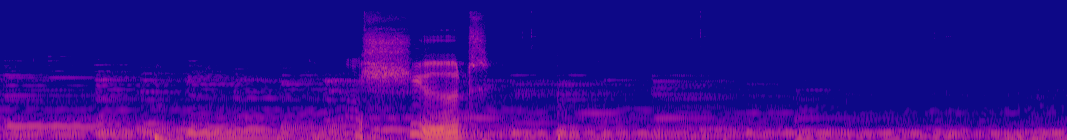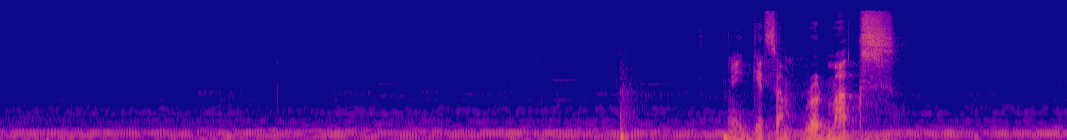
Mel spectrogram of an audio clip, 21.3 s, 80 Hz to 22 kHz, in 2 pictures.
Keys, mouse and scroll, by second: 5.3 click, 5.9 r, 7.2 g, 10.2 alt+a, 18.9-21.3 drag.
